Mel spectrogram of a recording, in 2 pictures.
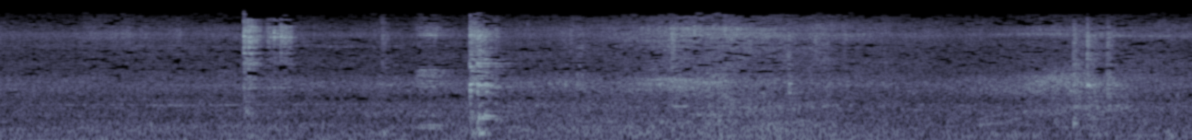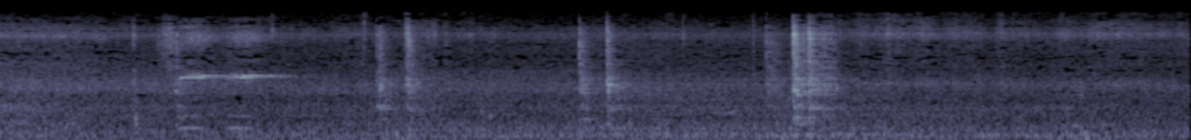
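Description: Steel spoon and ladle clinking against steel serving pots as egg curry and gravy are scooped into a plastic bag, several sharp clinks spread out, over steady background traffic.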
